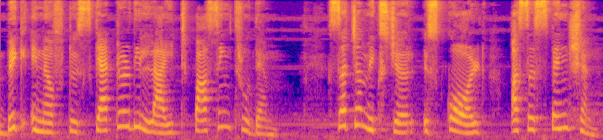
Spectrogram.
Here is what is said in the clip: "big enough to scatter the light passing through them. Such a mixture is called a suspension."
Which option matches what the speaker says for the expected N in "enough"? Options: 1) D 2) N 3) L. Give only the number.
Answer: 2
